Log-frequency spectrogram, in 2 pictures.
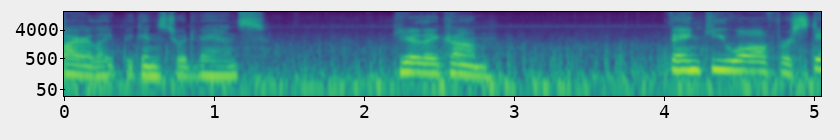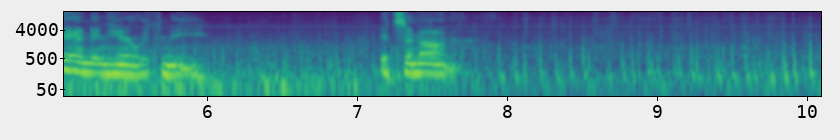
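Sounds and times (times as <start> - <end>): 
speech: 0.0 - 1.4, 2.2 - 3.0, 4.0 - 6.1, 7.1 - 7.8
horse hooves galloping: 0.0 - 10.0.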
